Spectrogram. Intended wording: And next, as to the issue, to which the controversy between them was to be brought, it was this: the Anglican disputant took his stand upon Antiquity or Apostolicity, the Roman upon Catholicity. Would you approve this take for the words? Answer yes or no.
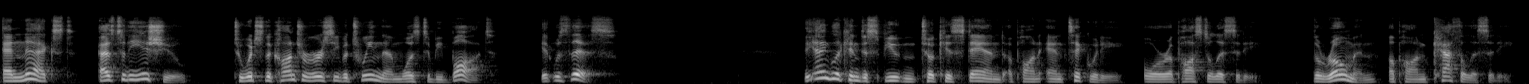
no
